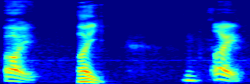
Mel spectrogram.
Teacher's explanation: In the West Country accent, this is more like oi. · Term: I diphthong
